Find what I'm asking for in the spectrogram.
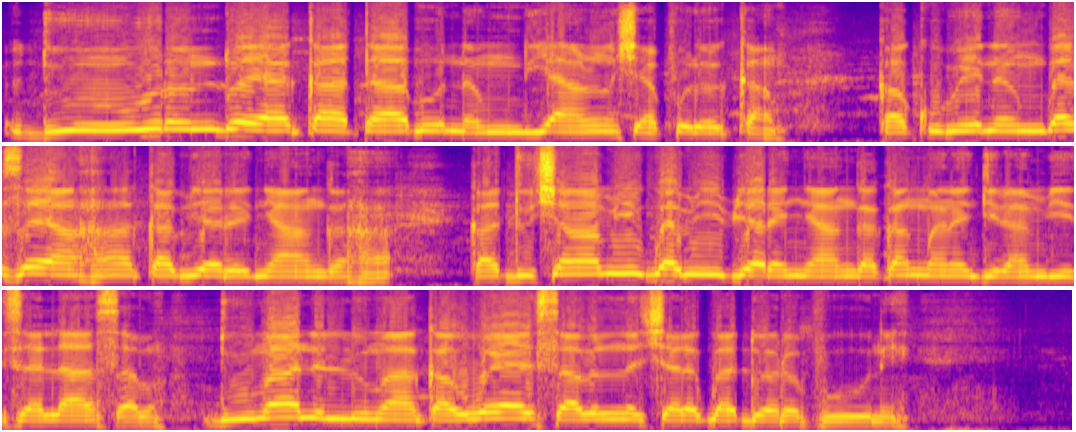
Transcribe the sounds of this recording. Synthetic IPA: duː˨n˨wʊ˦ɾɨ˦n˦dɔ˦ja˦ka˨taː˦bʊ˦nɨ˨mja˦ɾɨ˦n˦ʃɛ˦po˦lɨ˦ka˨m | ka˨ku˨be˨nɨ˨ŋ͡mɡ͡ba˦s̬a˦ja˦ɦa˦ka˦bɛ˦ɾɨ˨ɲaː˦ŋɡa˦ɦa˨ | ka˨du˨ʃa˦ŋa˦miː˦ɡ͡ba˦miː˦bjɛ˦ɾɨ˨ɲa˦ŋɡa˨ka˦ŋ͡ma˦nɨ˦d͡ʒi˦ɾa˦m˦biː˦sa˦laː˦sa˨bɨ˨ŋduː˨maː˦nɨ˦lu˦maː˦ka˨wɔ˦ɛ˦sa˦bɨ˦n˦lɨ˦ʃɛ˦lɨ˦ɡ͡ba˦dɔ˦ɾɨ˦puː˦nɨ˨

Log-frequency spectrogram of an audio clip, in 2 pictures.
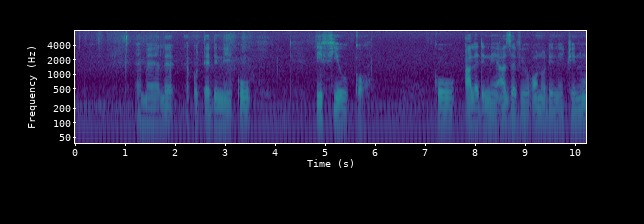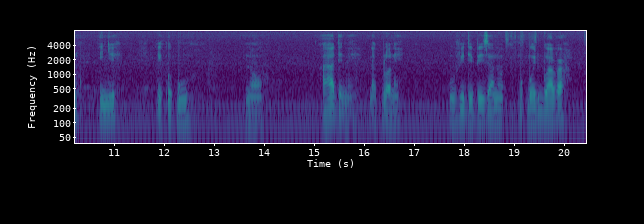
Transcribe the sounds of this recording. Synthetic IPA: ɛ̰˨mɛ˨lɛ˦ | ɛ˨kʊ˨t̪ɛ˨dɪ˨nɪ̃˨kʊ˦ | e˦fi˨e˨wo˨kɔ˨ | kʊ˦ | a˨lɛ˨dɪ˨nɪ̃˨a˨ze˨vɪ˨o˨ʔɔ̰˦nʊ̃˨dɪ˨nɪ̃˨t͡ʃᶣe˨nʊ̃˦ | e˦ɲe˦ | e˨k͡pe˨k͡pu˨ | nɔ̃˨ | a˨a˦dɪ˨nɪ̃˨ | nɛ̃˨k͡plɔ˨nɪ̃˨ | wo˨vi˦dɪ˨be˦za˨nʊ̃˦e˨k͡po˨k͡po˨˦e˨du˨bu˦a˨va˦

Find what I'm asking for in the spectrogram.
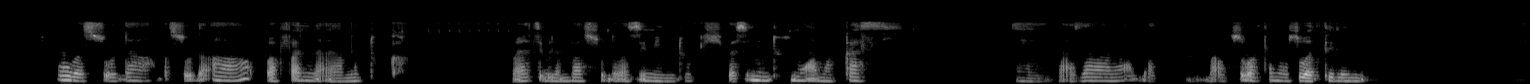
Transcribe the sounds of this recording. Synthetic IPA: o˦jo˦ba˨so̰˨da˦ba˨so̰˨da̰˦ʔa˦wa˦ba˨fa̰˦ni˦na̰˨na˨mo˦tu̥˦kḁ˨ | ba˨a˦ti˦bi˨la˨mba˦a˨so̰˨da̰˦ba̰˨si˦mi˨ndu˦ki̥˨ba˨si˦mi˨ndu˦ki˦ma˦a̰˦ma˨ka˦si̥˨ | ba̰˨za˦˨a˦a˨ | a̰˨so̰˦ba˨fa˦n˦˨o˨so˦ba˨tɛ˦lɛ˦mi˦˨

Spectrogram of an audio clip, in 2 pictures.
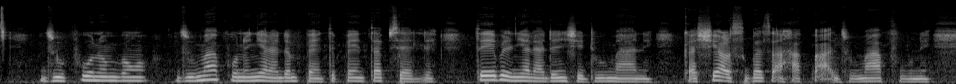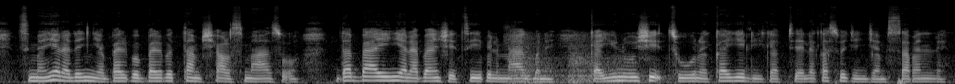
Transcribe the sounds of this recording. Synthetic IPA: duː˨pʰuː˦nɨ˦m˦bɔ˦ŋɔ˦ | duː˨maː˦puː˨nɨ˦ɲɛ˦la˨dɨ˦mpa˨ntɨ˨pa˦nta˦pi˨ɛ˨lːɨ˦teː˦bɨ˦lɲɛ˦la˨dɨ˦nʒɛ˨duː˦maː˦nɨ˨ka˨ʃa˦˨lsɡ͡ba˦za̰˦ʔha˨k͡pa̰˦ʔa̰˨duː˨maː˦pʰuː˨nɨ˨ti˨ma˨ɲɛ˦la˨dɨ˦n˦ɲɛ˨ba˦lɨ˦bɨ˦ba˦lɨ˦bɨ˦ta˦mʃa˦˨lsmaː˦zʊ̰˨ʔʊ˨da˦baː˦ji˦ɲɛ˦la˨ba˦n˦ʒɛ˨tʰeː˦bɨ˦lɨ˨maː˦ɡ͡bɨ˨nɨ˨ka˨ji˦no˦ʒe˦toː˦nɨ˨ka˦jɛ˦liː˨ɡa˨pi˨ɛ˨lːɨ˦ka˦so˦d͡ʒɪ˨nd͡ʒɛ˨msa˦bɨ˦nlɨ˨

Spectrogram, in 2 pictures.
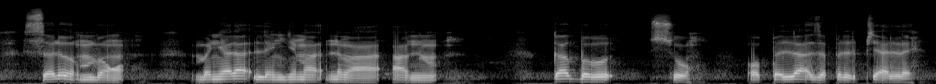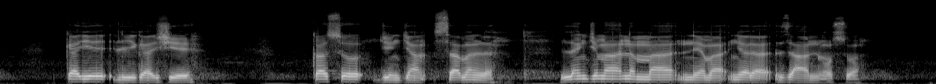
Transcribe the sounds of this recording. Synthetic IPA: sa˨lo˦m̩˨bo˨ŋɔ˨ | m̩˨bɛ˨ɲɛ˦la˦lɨ˨nd͡ʒi˦ma˦nɨ˦maː˨a˨nuː˦ | ka˦ɡ͡bo˦βɨ˦ | so˨ | o˨pɨ˨lla˦zɨ˨pɨ˦lpi˦ɛ˨lːɨ˨ | ka˦jɛ˦liː˦˨ɡa˨ʒi˦e˦ | ka˦so˦d͡ʒɪ˨nd͡ʒa˨msa˨˦βɨ˦nlɨ˨lɨ˦nd͡ʒi˦ma˦nɨ˦m˦maː˦n˨ɛ˨ma̰˨ɲɛ˦la˨za˦ʔa˨nʊ˨ʔʊ˨so̰˨

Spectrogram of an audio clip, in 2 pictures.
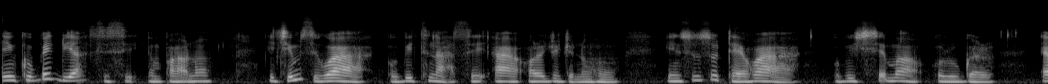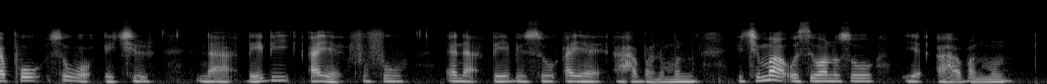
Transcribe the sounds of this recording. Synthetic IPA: ɪ̃˨ŋ̩˨kʰu˨be˦dɥa˨si˨sḭ˨m̩˨pʰa̰ː˨nʊ̃˦ | e˨t͡ɕʰi˦m˦si˨wɔ˦a˨o˨bi˦tʰɪ˦nã˨sɪ˦a˨ɔ˨ɾɪ˦d͡ʑᶣɪ˦d͡ʑᶣɪ˨nʊ̃˦ɦʊ̃˦˨ | n̩˨sũ˦n̩˦sʊ˦tʰɛː˨ɦɔ˦a˨ | o˨bi˦ɕɛ̰˦m˦a˨ɔ˨ɾu˨ɡʷa˨ɾ | ɛ˦pʰʊ˦sʊ˦wɔ̰˨æ˨t͡ɕʰi˦ɾnã̰˨beː˨˦bi˦a˦jɛ˨fu˦fu˦ɛ˦nã̰˨b̥eː˨˦bi˦sʊ˦a˦jɛ˨a˨ha˨bã˨ñ˨mʊ̃˦ñ˦e˨t͡ɕʰi˨˦ma˨ʔo̰˨si˦hɔ̃˦nʊ̃˦sʊ˦jɛ˨a˨ha˨bã˨ñ˨mʊ̃˦n˦

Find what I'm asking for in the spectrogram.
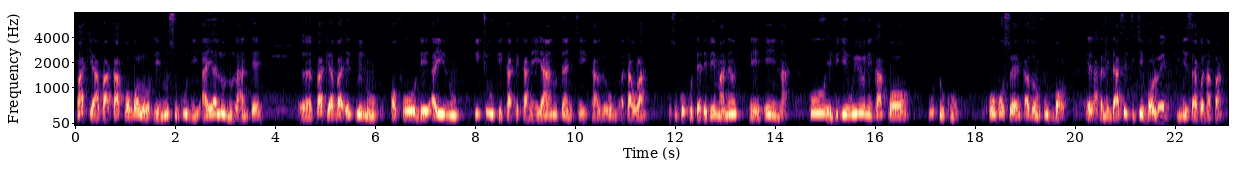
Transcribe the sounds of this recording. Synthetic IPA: pa˦kɪ˨a˨va˨ka˦k͡pɔ˨bɔ˦lʊ˨ɖɪ˨nũ˦su˨ku˦di˨ʔa˨ja˦lo˦nũ˨la̰˨n̩˦t̪ɛ˨ | pa˦ki˨a˨va˦ʔe˦k͡ple˦nũ˨ɔ˨fʊ˨ɖɪ˨a˨ji˦nũ˦ki˦t͡ʃu˦kɪ˨ka˨kɪ˨ka˨nɪ̃˨ja˦nũ˦t̪ã˦ŋ̩˨t͡ʃe˨ka̰˦a̰˨t̪a˨wla˦˨ | su˨ku˦ko˨t̪ɛ˨ɖɪ˨be˦mã˨nẽ˦ɪ˦nã̰˨ | kʊ˦e˨vi˦d͡ʒe˦we˦o˦nɪ̃˨ka˦k͡pɔ˦ | wu˦t̪o˨ku˨ | wʔo˦vʊ˦sʊ˨ɛ˦ka̰˦zɔ˦n˨fu˦t̪̚bɔ˨la̰˨t̪a˨nɪ̃˨d͡ʒa˨˦se˦t̪i˨t͡ʃe˦bɔ˦lo˨ɛ˨˦ki˦ɲe˦sa˨bɛ˨nã˨fa̰˦˨

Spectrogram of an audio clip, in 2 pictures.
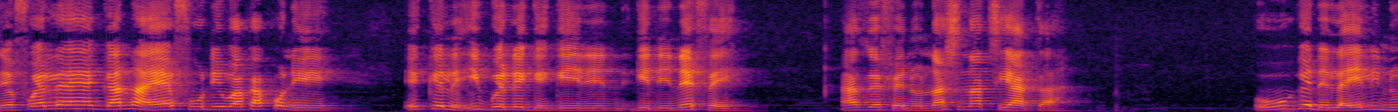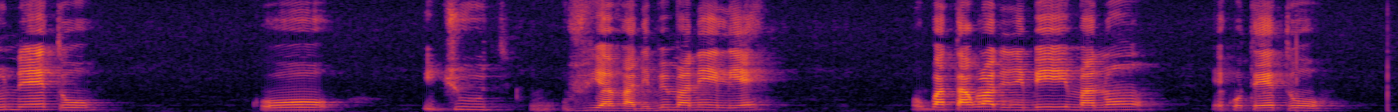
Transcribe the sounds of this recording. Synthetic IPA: dɛ˨fʊ˨˦ɛ˦lɛ˦ɡa˦na˨ɛ˦fʊ˧dɪ˦wa˨ka˦kɔ˦˨ne˨ | e˦ke˦le˨ʔi˦bu˦ɛ˨le˦˨ɡe˨de˨nɛ˦fɛ˨ | a˨zʊ˦ɛ˨fɛ˨nʊ˨na˦ʃi˦na˦tɪ˦a˨ta̰˨ | o˨wu˦ɡɛ˦˨dɛ˨la˨e˦li˦nu˨˦nɛ˦tʊ˧ | kʊ˦ | i˦t͡ʃu˦ | vi˨a˨va˨dɪ˨bɪ˦ma˨nɪ˦˨lɪ˨ɛ˦ | ʊ̰˦ɡ͡ba˧ta˨wla˦dɪ˨nɪ˨bɪ˦mã˨nʊ˦ | ɛ̰˨kʊ˨tɛ˨ɛ˦tʊ˧

